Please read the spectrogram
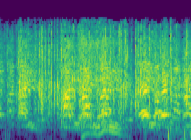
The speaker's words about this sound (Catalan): Que la gent vagi a votar, sobretot, i ja ho sentiu de fons, moltíssima gent del poble animant-lo. De fet, quan arribem aquí, Pello Chandiano, ho sentiu de fons, escolteu, mira.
